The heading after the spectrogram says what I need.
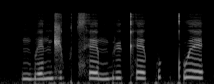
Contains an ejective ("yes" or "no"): yes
